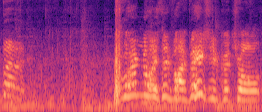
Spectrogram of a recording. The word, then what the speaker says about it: BRD: I think it's pronounced bird.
